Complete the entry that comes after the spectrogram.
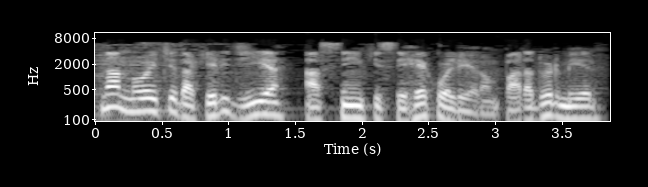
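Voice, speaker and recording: A man narrating a scripted audio novel in a measured, dramatic storytelling manner. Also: fairly low pitch, very animated. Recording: muffled, lo-fi track with music. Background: clear background music.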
